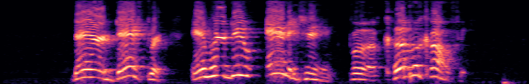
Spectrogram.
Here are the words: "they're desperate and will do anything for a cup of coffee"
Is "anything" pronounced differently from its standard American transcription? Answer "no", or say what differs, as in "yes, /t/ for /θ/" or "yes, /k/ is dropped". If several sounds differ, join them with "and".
no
